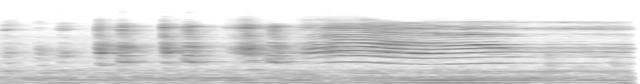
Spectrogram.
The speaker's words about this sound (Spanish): tu bebé está llorando.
